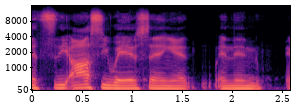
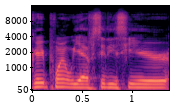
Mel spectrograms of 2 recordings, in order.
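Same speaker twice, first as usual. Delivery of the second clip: usual speaking voice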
